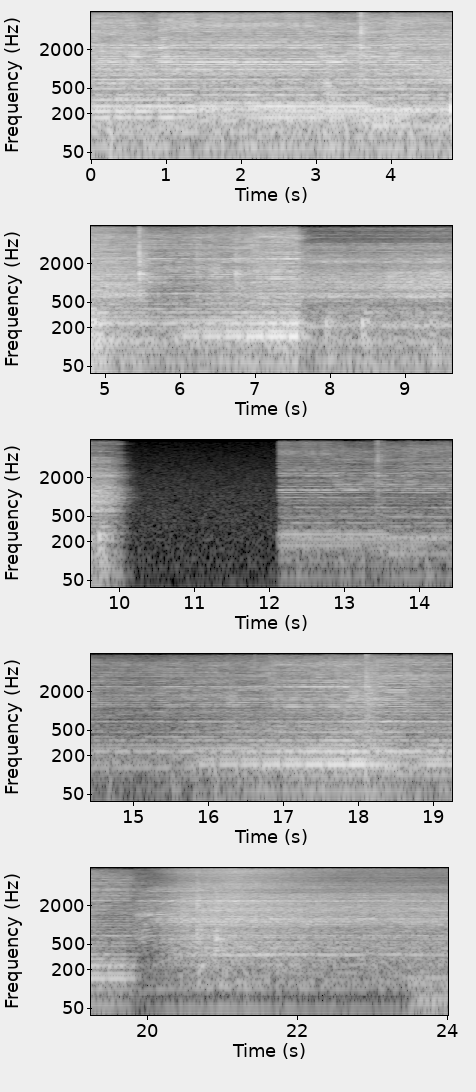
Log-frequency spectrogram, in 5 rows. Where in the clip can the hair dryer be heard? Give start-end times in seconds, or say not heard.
0.0-10.1, 20.1-23.9.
